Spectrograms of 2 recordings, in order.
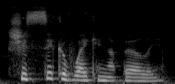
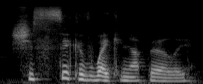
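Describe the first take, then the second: The two takes are said the same way.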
